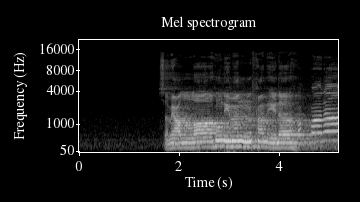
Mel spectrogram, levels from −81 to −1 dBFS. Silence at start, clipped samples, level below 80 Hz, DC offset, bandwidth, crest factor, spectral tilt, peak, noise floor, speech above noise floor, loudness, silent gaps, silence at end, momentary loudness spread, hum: 1.6 s; under 0.1%; -66 dBFS; under 0.1%; 15 kHz; 14 dB; -6 dB/octave; -12 dBFS; -66 dBFS; 42 dB; -24 LUFS; none; 0 s; 7 LU; none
